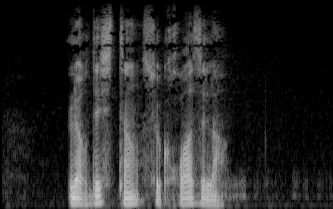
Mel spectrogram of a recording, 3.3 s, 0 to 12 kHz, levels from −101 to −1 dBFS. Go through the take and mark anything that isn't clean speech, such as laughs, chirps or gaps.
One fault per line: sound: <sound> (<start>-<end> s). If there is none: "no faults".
no faults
